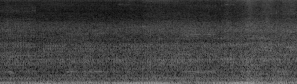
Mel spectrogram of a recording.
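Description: Mercedes-Benz prototype truck moving slowly, a low steady rumble with a faint hiss above it, growing a little louder in the second half.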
